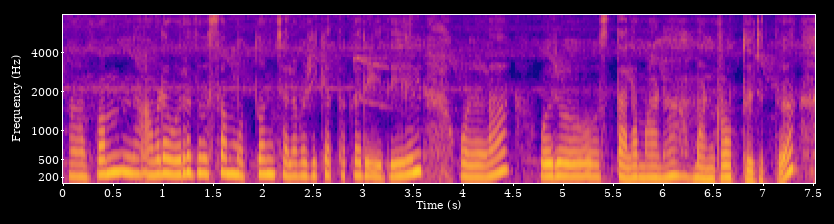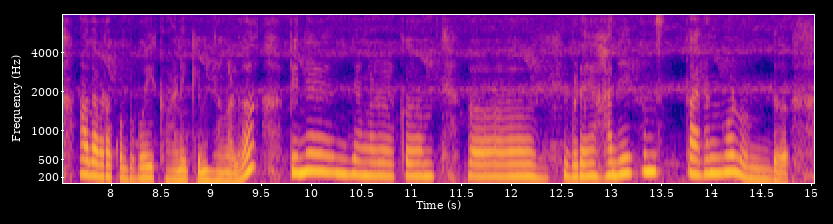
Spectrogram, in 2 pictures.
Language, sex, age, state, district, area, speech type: Malayalam, female, 45-60, Kerala, Kollam, rural, spontaneous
